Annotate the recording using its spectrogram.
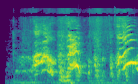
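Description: A woman shrieking in three short, high-pitched bursts as foaming Coke is sprayed into her face.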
